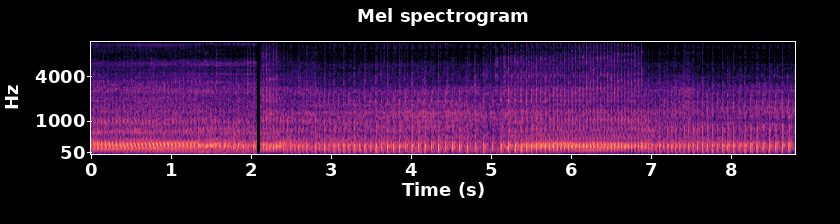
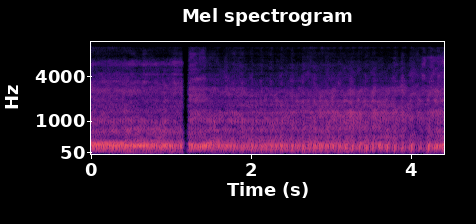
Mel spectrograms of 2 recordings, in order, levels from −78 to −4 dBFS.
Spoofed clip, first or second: second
